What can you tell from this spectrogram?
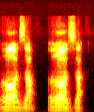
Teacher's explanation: y luego la rosa pues va a sonar con rosa rosa con una o corta más la r gutural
